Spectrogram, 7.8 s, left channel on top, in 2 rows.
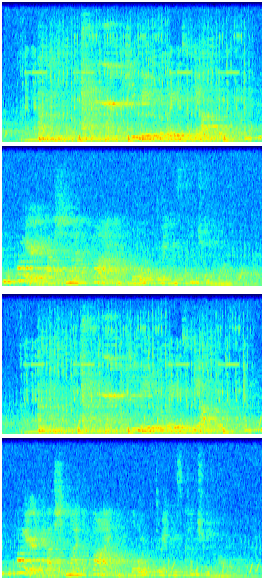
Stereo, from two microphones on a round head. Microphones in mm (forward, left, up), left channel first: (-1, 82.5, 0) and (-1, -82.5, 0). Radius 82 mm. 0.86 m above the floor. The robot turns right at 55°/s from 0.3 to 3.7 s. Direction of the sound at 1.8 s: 130° left.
